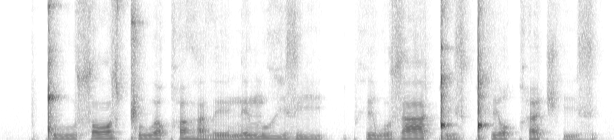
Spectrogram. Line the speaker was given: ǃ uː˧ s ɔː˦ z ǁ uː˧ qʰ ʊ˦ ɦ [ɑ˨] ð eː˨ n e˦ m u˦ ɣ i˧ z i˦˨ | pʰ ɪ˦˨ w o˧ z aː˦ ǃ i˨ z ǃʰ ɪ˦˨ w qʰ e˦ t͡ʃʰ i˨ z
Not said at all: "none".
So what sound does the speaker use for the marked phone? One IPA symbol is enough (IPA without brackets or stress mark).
a˨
